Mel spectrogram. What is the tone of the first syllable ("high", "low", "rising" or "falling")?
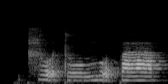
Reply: falling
